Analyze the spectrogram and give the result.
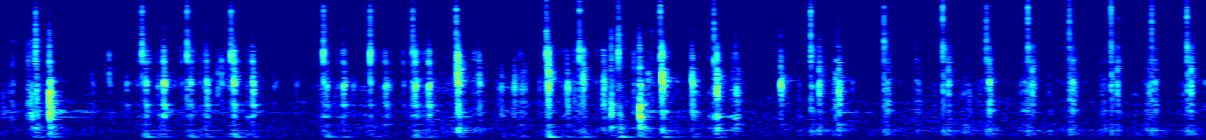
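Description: Fingertips type on the keys of a full-size backlit plastic RGB computer keyboard, producing a quick, uneven run of short, sharp plastic clicks. The clicks are bright with almost no low end, come in dense bursts with brief pauses, and space out into steadier single taps toward the end.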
